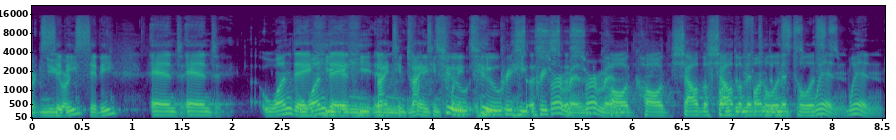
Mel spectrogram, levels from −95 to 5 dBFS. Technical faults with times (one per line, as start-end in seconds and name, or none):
0.00-8.54 doubled audio track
